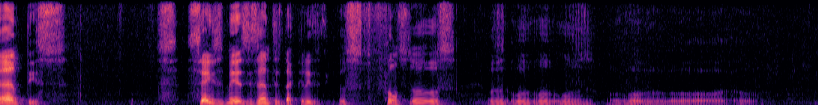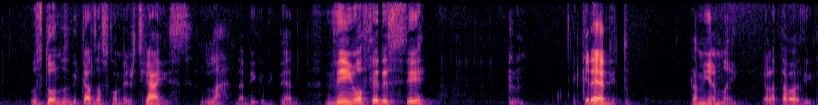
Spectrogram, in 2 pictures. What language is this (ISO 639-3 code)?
por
